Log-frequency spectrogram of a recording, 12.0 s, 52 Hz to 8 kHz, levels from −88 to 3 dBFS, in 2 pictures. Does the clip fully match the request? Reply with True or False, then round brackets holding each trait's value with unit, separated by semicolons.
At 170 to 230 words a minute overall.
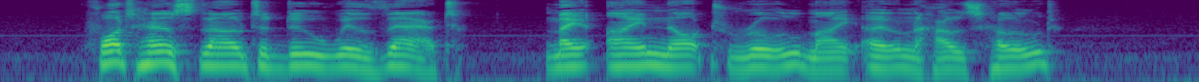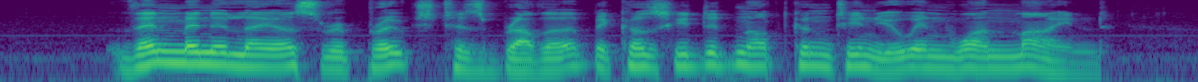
False (135 wpm)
